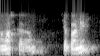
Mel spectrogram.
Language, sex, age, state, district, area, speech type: Telugu, male, 18-30, Telangana, Nizamabad, urban, conversation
